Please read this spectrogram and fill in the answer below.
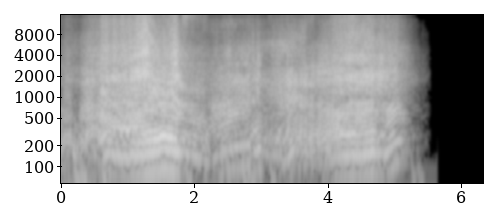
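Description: Suzuki 250 four-stroke motocross bike revving hard on a dirt track, its pitch climbing and dropping several times as the rider works the throttle and gears. The sound fades out and stops about five and a half seconds in.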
